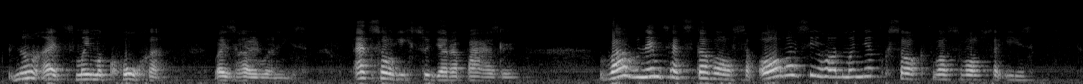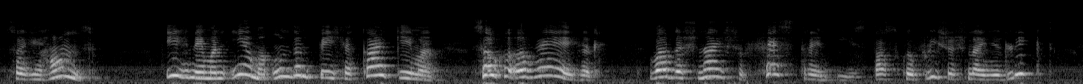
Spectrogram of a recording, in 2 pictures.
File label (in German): eine wasserquelle finden bayerisch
